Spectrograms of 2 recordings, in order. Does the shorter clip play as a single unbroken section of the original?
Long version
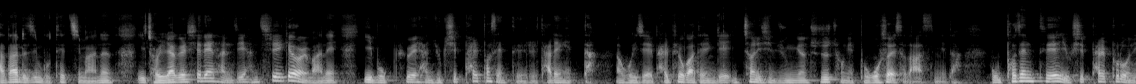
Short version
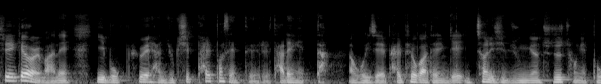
yes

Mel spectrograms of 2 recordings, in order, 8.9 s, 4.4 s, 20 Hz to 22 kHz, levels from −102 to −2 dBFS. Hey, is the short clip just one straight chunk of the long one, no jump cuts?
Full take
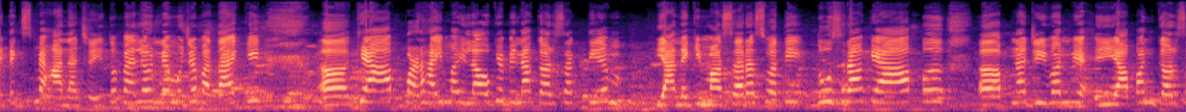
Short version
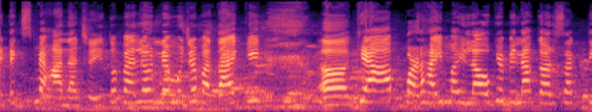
yes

